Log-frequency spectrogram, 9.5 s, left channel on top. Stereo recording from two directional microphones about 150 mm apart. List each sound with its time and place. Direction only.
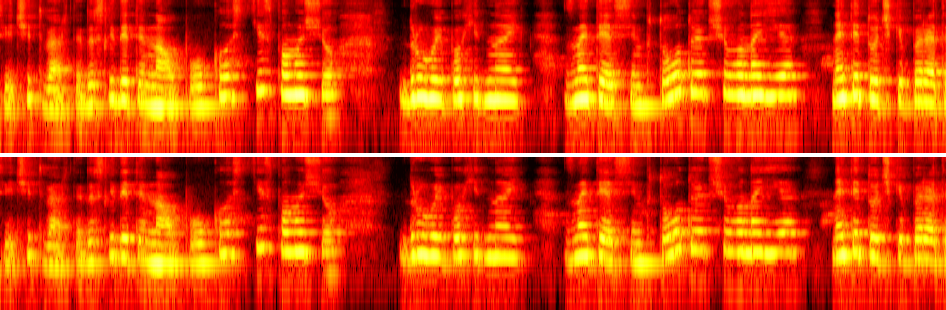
0.0 s speech: 35° left (ahead or behind)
